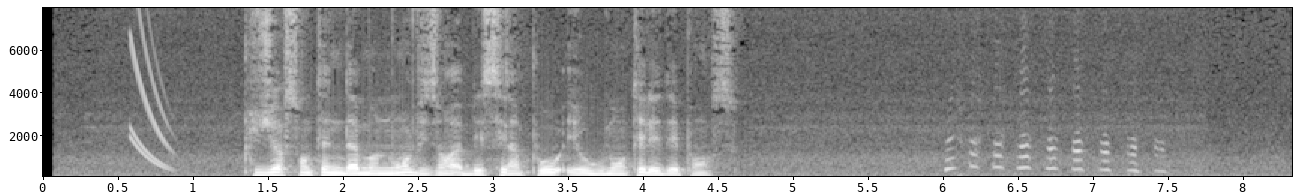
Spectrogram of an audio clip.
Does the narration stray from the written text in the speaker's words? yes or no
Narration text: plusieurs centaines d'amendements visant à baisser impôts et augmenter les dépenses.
no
